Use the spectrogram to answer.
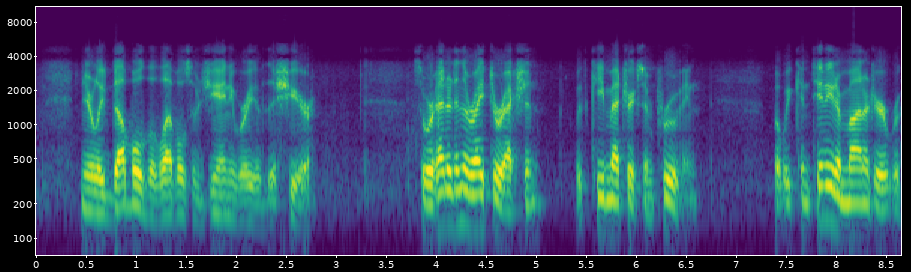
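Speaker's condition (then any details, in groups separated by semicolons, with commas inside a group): No condition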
